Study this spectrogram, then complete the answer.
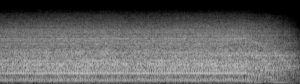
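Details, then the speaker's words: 2001 Ford Mustang Bullitt GT V8 after MHS Stage 2 NA cam install with new lash adjusters and followers, cranked to prime oil before startup: even rapid cranking about four beats a second, no ticking or clatter; nothing hitting. "Nothing hitting. Everything sounds good. Awesome. Good stuff."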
